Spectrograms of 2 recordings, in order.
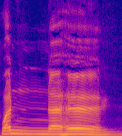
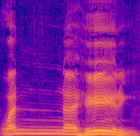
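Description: First: The long a is slightly tilted toward e. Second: The long a is strongly tilted toward i. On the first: "قرأ بالتقليل قولا واحدا ورش" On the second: "والإمالة"

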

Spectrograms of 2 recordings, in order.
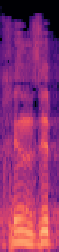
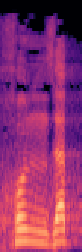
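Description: First: The vowels are i then i. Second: The vowels are u then a. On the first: The speaker calls it right. "وأيضا يجوز كسر الزاي" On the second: The speaker calls it wrong. "ويجوز ضمها"

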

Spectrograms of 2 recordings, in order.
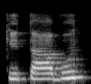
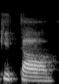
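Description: First: The word ends with a final n sound. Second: The word ends without a final n sound. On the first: The reading continues past this word. "جیسے یہاں پر مثال ہے کتابن" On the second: The reading stops on this word. "اگر مجھے وقف کرنا پڑے تو میں کہوں گی کتاب"

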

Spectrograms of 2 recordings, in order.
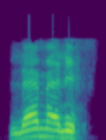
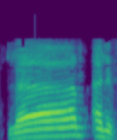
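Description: First: Alif links smoothly without a glottal stop. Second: Alif starts with a clear glottal stop. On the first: The speaker calls it right. "والصحيح لام ألف" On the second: The speaker calls it wrong. "يعني بهمزة قطع"

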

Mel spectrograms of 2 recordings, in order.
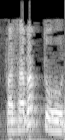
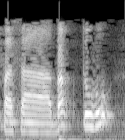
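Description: First: The vowel after the s is kept short. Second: The vowel after the s is drawn out long. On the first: I beat him in the race. "Kalau tanpa dipanjangkan sinnya, maknanya mengalahkan" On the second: I raced against him. "Yang pertama sinnya panjang"

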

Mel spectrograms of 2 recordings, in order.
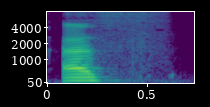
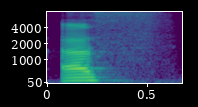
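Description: No difference in how they are said.

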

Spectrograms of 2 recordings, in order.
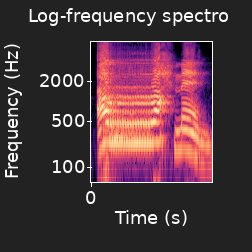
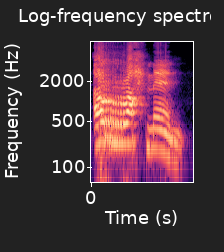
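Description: No difference in how they are said.

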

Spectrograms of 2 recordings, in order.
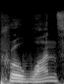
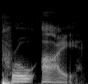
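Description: First: The last part is said as the number one. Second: The last part is said as the word eye. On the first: The letter is read as a Roman numeral. The speaker calls it wrong. "Nicht Pro 1" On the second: The letter stands for image. The speaker calls it right. "sondern Pro Eye"

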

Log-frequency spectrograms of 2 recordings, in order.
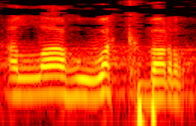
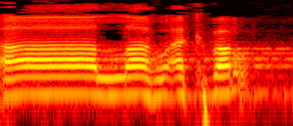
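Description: First: The opening vowel is short, with w before akbar. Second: The opening vowel is drawn out like a question. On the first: It states that God is greatest. "بدل الهمزة واو" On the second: It asks whether God is greatest. "هذا يستفهم"

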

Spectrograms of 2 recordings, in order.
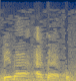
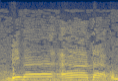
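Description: First: The vowel after the glottal stop is short. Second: The vowel after the glottal stop is long. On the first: What has come to you. "بقصر الهمزة وبحذف الألف" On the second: What has been given to you. "بألف بعد الهمزة وتمد مد بدل"

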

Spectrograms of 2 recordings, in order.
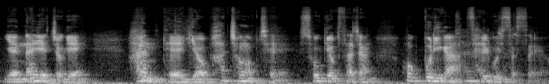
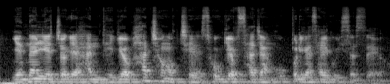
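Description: First: The pitch moves with moderate, controlled melody. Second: The pitch stays flat with little melody throughout. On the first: It balances polish with liveliness. The speaker calls it right. "줄타기 하듯이 막 하는 거야" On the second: It sounds polished but dull. The speaker calls it wrong. "아예 플랫하게 하면 근데 너무 재미가 없는 거야"

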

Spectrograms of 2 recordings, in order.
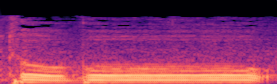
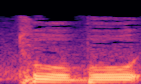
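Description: First: The final vowel is stretched for about four beats. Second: The final vowel is held only briefly. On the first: "ولك أن تمد 4 حركات" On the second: "فلك أن تقول توبوا إلى الله"

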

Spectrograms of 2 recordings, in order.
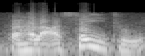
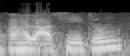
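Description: First: The vowel after the s is 'a'. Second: The vowel after the s is 'i'. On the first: "بفتح السين هذا أفصح" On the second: "لو كسرت فقلت فهل عسيتم صحيح ليس خطأ"

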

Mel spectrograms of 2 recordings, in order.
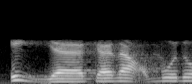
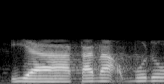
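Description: First: The doubled y is held briefly and clearly. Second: The doubled y is rushed and barely doubled. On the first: The speaker calls it right. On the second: The speaker calls it wrong.

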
